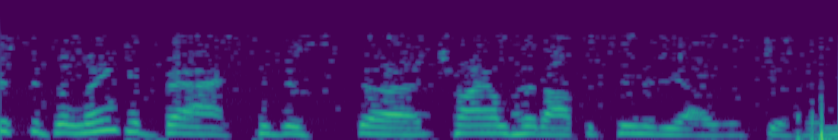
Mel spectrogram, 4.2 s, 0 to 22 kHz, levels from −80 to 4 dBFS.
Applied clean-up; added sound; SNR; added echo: classical method spectral subtraction.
